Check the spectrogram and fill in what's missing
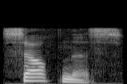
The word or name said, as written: selfness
